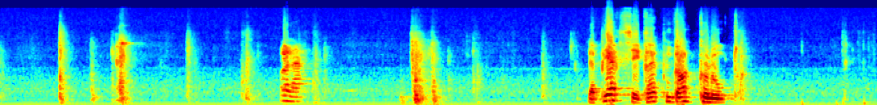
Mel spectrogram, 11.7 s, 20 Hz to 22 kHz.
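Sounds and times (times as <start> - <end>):
door opening with a creaking scrape: 1.5 - 1.9
speech: 3.8 - 4.3, 7.8 - 10.0.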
